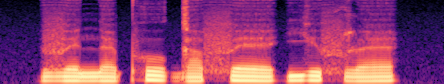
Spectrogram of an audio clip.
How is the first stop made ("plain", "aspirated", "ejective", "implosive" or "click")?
aspirated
